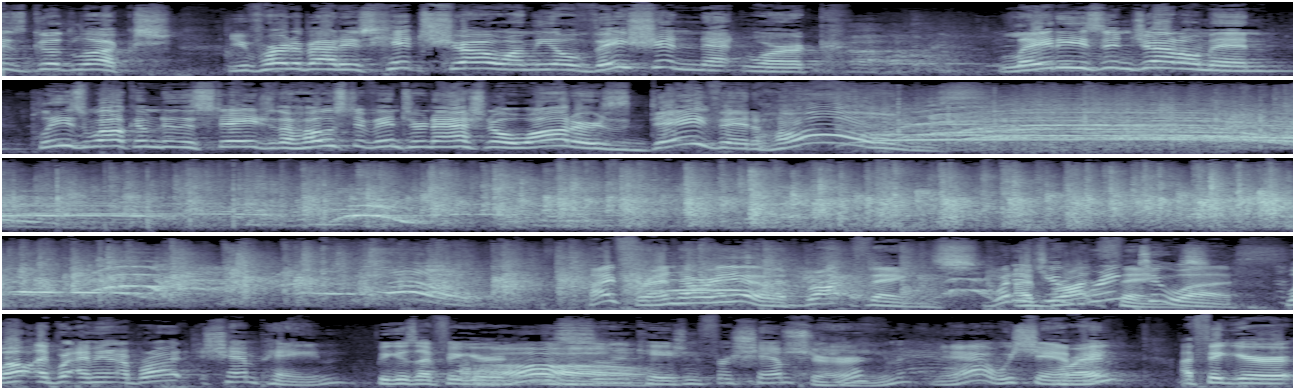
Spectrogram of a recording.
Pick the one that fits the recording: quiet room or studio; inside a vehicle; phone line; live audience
live audience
